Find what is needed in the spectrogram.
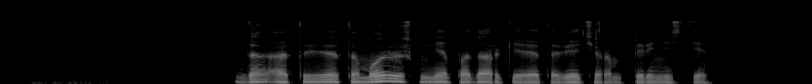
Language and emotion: Russian, neutral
